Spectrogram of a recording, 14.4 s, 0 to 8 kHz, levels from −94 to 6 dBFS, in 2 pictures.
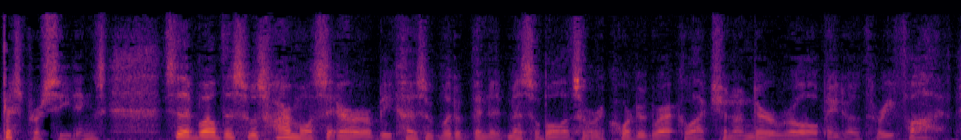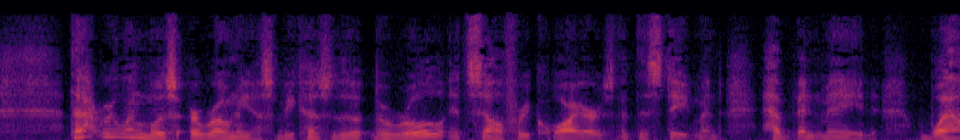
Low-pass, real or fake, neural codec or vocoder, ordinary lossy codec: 7.2 kHz; fake; codec, 16 kHz in and 24 kHz out, 0.6 kbps, FocalCodec, streaming, 2048 codes; MP3, 32 kbps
